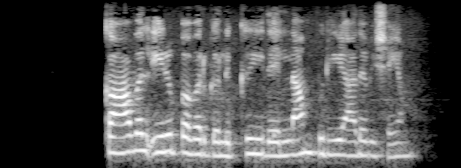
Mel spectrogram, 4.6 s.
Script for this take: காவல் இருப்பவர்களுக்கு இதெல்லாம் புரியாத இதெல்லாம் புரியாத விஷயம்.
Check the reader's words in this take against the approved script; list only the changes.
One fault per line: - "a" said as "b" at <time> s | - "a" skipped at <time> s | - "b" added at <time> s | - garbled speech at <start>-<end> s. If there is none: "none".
- "இதெல்லாம் புரியாத" skipped at 3.7 s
